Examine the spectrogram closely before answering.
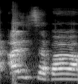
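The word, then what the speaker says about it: الصباح: लाम-साद, क्योंकि यह भी एक शम्सी पत्र है, इसलिए यह अस-सबाह है। तो इसमें भी हम 'लाम' का उच्चारण नहीं करेंगे , लेकिन इसे लिखेंगे कैसे?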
